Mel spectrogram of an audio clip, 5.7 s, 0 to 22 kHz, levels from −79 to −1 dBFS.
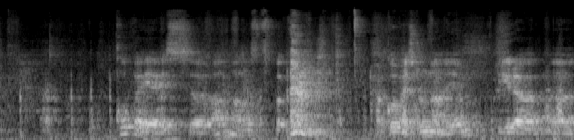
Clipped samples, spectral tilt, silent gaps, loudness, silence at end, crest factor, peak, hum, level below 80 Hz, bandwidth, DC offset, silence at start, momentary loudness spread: under 0.1%; -4 dB/octave; none; -23 LUFS; 0 s; 20 dB; -4 dBFS; none; -44 dBFS; 16.5 kHz; 0.1%; 0 s; 18 LU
